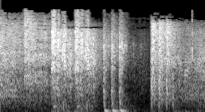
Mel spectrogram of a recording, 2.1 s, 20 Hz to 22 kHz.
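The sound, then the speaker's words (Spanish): A gunfire sound effect recalls a real shooting at a theatre in Almería in 1922. It plays as a few loud, rapid bursts of shots separated by short gaps. “Hablamos de disparos porque allí ocurrió un hecho terrible.”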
